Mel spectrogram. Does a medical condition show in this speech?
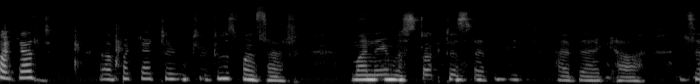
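Yes: primary lateral sclerosis; spasticity.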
